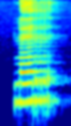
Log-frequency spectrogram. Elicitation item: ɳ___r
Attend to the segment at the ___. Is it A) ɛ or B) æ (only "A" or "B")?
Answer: A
